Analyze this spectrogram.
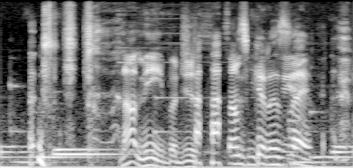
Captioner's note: burst out laughing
